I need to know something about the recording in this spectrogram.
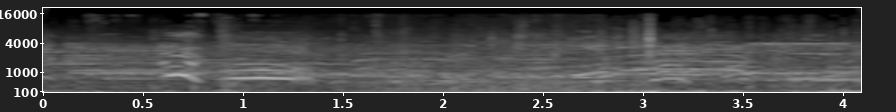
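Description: Several voices shouting and calling across a soccer field during play, overlapping and too distant to make out words, over a steady low rumble.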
